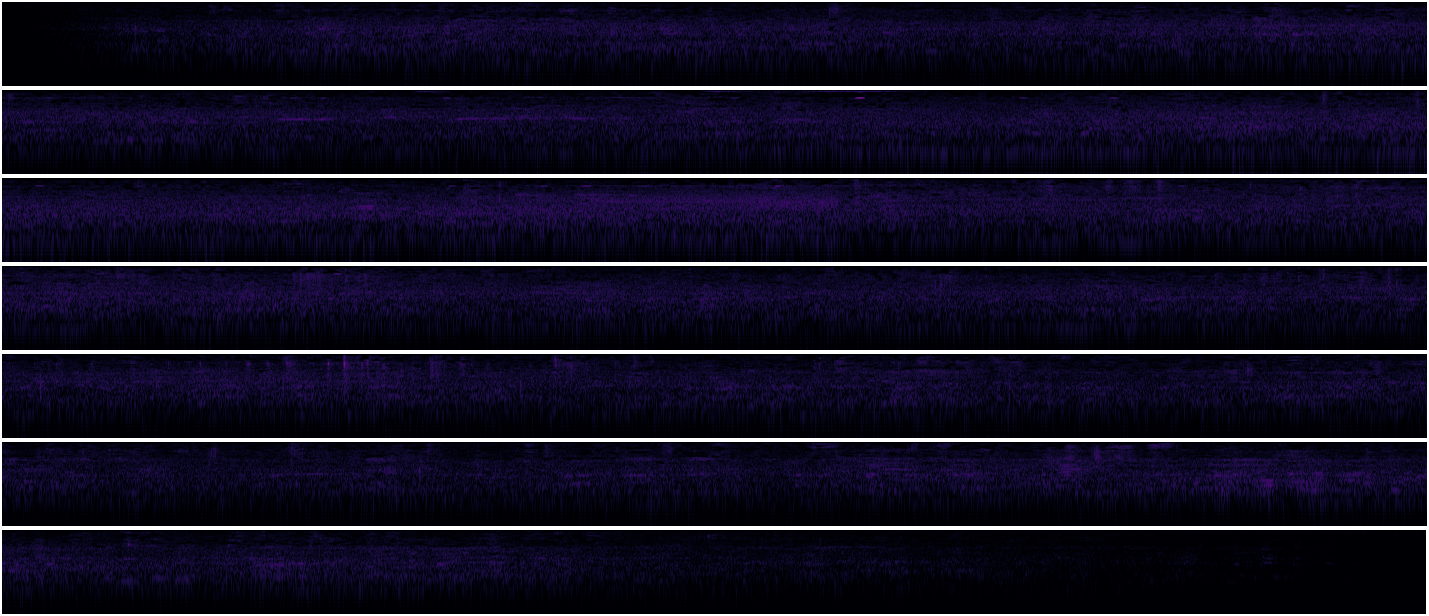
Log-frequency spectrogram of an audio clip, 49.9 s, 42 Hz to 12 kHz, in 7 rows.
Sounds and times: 0.6s Faint traffic sounds 47.7s
0.6s businessmen chatter on outside terras 48.1s

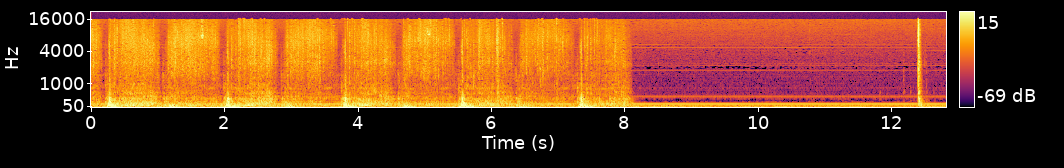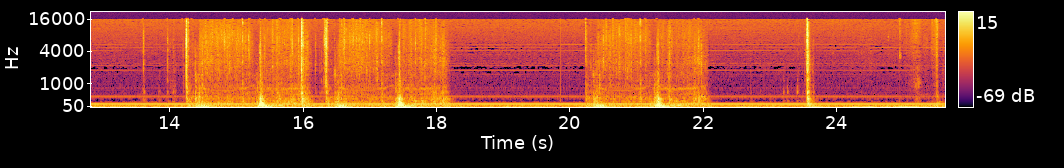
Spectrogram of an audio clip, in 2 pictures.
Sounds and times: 0.0s soap liquid jet 8.1s
0.0s wiper 8.2s
14.2s wiper 18.3s
20.2s wiper 22.1s

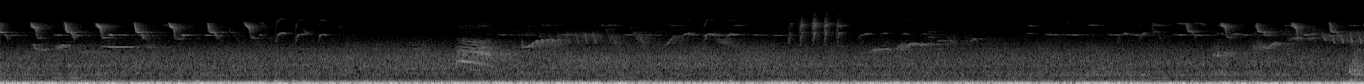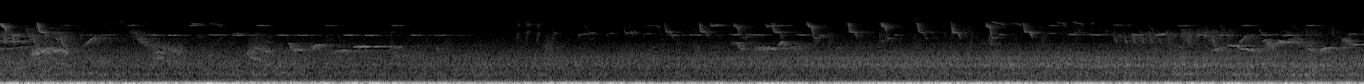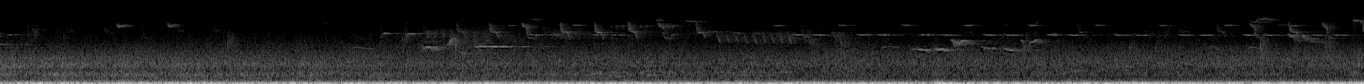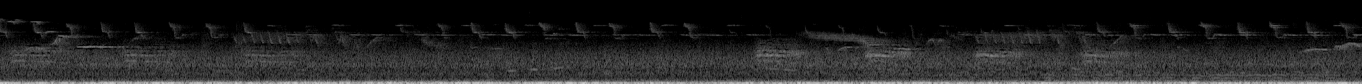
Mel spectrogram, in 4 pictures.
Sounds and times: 0.0s birds 54.5s

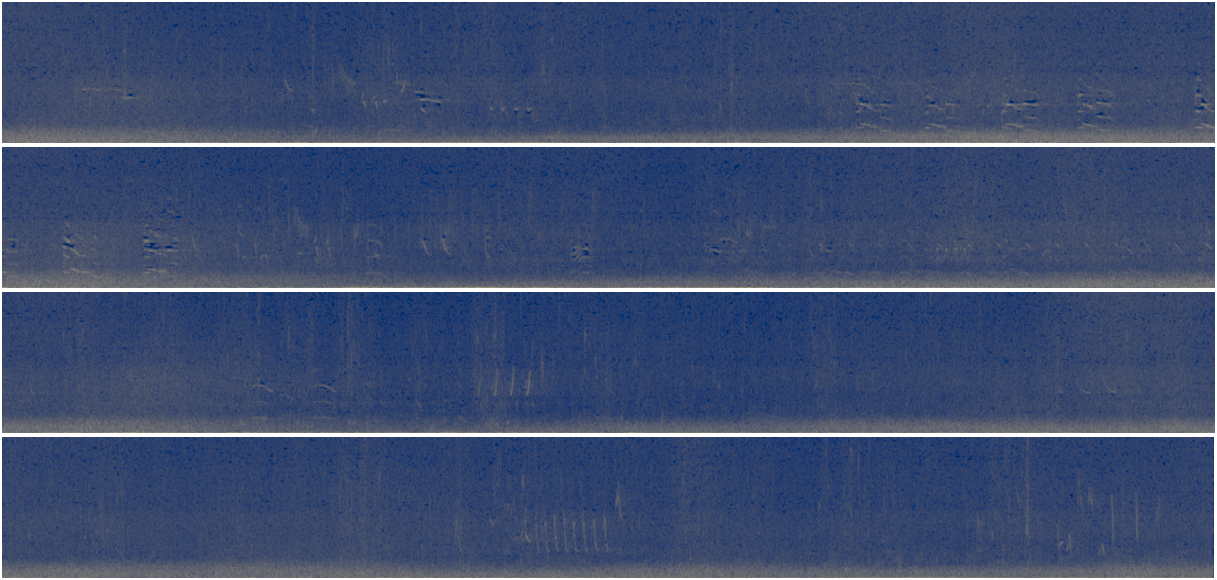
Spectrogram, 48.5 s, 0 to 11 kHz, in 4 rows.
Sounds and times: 0.0s waves 48.5s
7.9s Seagull on beach 16.2s
17.6s Seagull on beach 48.5s

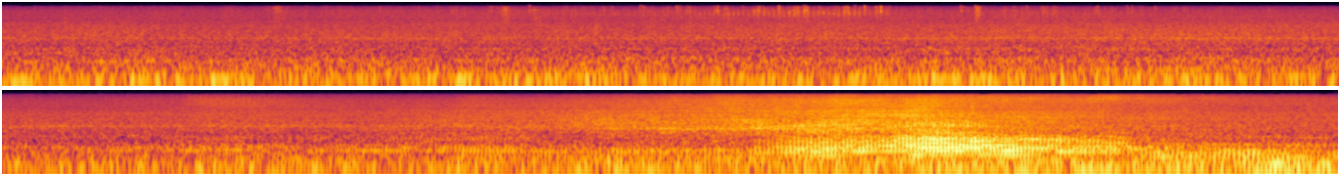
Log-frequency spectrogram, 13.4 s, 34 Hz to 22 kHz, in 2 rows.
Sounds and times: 0.0s traffic 13.3s
3.9s motorbike 13.3s

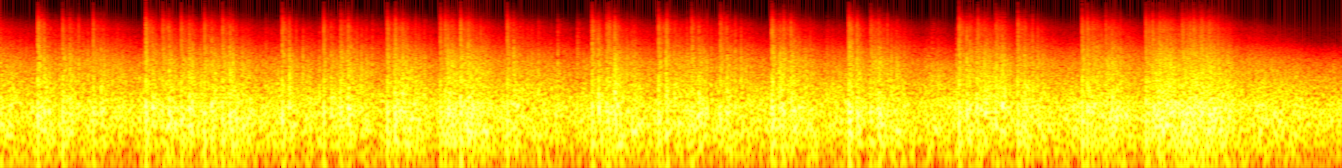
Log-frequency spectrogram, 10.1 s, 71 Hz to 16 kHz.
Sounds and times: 0.0s Fireworks 10.0s

